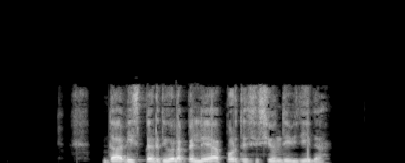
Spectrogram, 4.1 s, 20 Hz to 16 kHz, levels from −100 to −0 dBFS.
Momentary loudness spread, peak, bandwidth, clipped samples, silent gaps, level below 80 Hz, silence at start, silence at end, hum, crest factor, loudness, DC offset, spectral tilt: 8 LU; -2 dBFS; 8 kHz; under 0.1%; none; -54 dBFS; 1.05 s; 0.8 s; none; 18 dB; -17 LUFS; under 0.1%; -4.5 dB/octave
